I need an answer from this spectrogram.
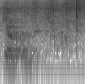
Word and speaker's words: Djokovic: You don't pronounce the J. Dookic.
